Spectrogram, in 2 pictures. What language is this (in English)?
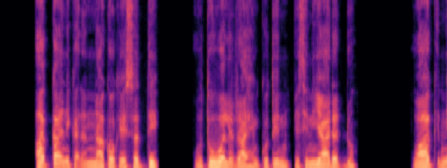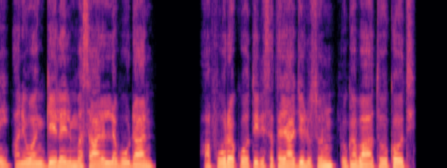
Oromo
